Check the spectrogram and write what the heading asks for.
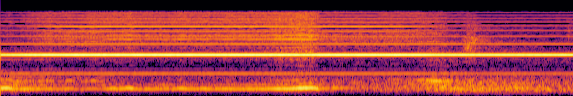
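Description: A man's voice holding one long chanted note over a mosque loudspeaker system for about two and a half seconds, wavering slightly and turning upward at its end, as the blessing on the Prophet is drawn out. A thin, steady high whine runs underneath throughout.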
